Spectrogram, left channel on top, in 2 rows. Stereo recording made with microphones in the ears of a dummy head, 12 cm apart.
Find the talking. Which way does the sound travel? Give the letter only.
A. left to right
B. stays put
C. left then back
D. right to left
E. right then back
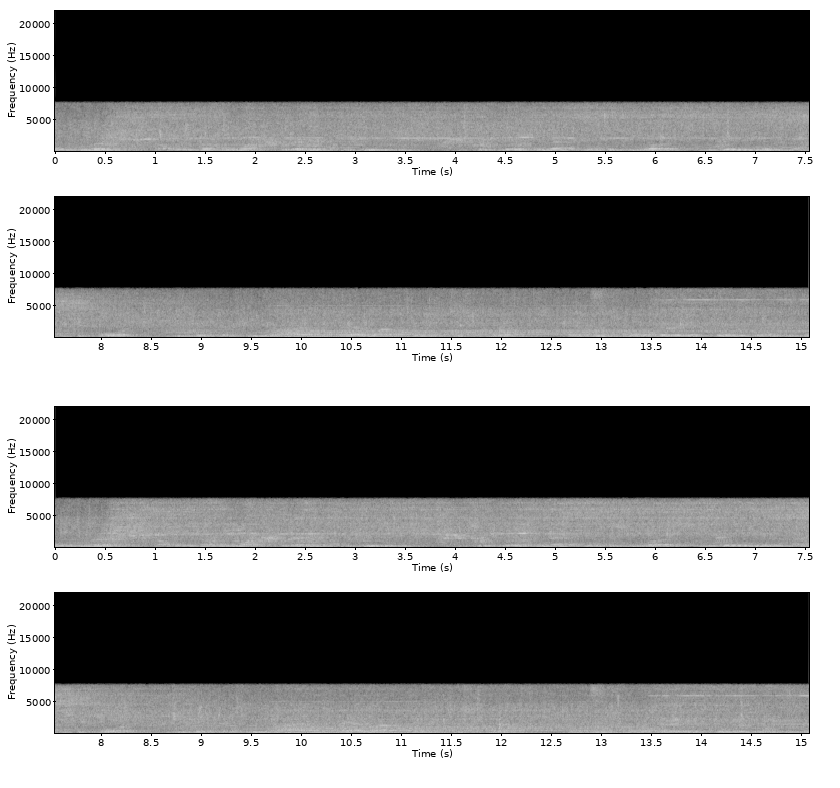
B.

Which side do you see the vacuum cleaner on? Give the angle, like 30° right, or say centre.
60° right.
